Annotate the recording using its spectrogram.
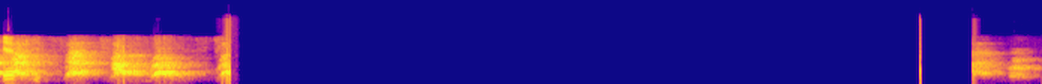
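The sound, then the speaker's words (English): Dogs bark loudly in a quick run of overlapping yaps for a couple of seconds, then everything goes quiet until a brief click and another short burst of barking near the end. “Apologies for dogs barking.”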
